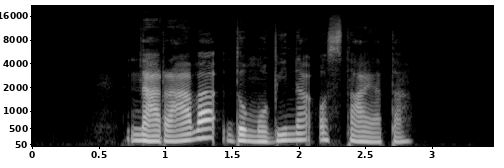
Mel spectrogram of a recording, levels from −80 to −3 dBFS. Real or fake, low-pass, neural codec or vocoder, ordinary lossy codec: fake; 19.8 kHz; vocoder, 44.1 kHz, 128 mel bands, Pupu-Vocoder; none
